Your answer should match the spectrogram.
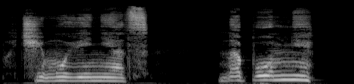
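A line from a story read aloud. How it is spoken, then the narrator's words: Hoarse, male, feigned indifference. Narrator (Russian): прохрипела я мужским голосом, стараясь звучать максимально безразлично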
